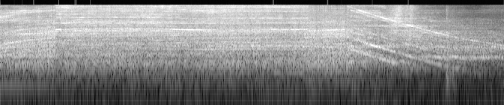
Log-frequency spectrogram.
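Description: A hand saw cuts through wood to shorten parts for a T-bucket hot rod roadster build, a loud, steady rasping that runs continuously close by, with the strokes thinning and fading near the end; no one speaks.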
